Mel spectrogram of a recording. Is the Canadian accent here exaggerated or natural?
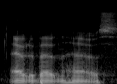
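natural. It is said in a natural, unexaggerated accent. This is how the speaker really talks.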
